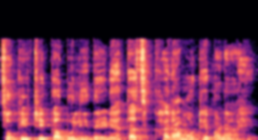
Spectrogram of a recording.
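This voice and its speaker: A woman playing a caring mother who lectures her son calmly and gently. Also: a little high, normal speed. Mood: gentle. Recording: roomy echo.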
